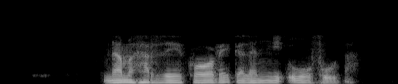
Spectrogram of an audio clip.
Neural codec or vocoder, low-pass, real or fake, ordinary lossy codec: codec, 16 kHz, 1 kbps, X-Codec, WavLM features, trained on Multilingual LibriSpeech; 7.2 kHz; fake; AAC, 16 kbps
